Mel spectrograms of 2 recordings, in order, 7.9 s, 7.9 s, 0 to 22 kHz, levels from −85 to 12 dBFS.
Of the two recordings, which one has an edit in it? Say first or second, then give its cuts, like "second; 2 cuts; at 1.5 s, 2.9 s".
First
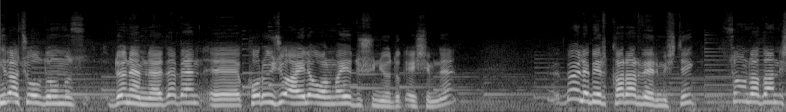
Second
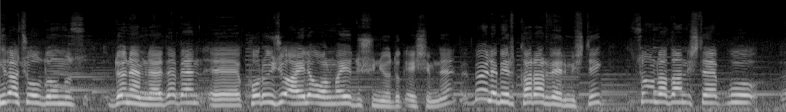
second; 1 cut; at 4.6 s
